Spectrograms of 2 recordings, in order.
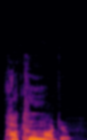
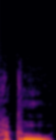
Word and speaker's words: Haku: Haku. – The emphasis on the U and the U at the end. Haku.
